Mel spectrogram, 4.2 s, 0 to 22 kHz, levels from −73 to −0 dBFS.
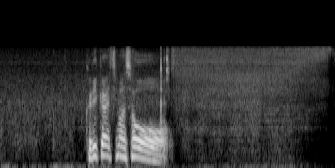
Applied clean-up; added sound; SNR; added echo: neural mask model Resemble Enhance denoiser.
